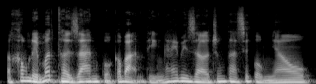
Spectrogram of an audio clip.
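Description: Deep-voiced man hosting a late-night stream. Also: animated, fast talker, mellow. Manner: greets viewers by name, chatty and joking. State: stuffy nose, coughing. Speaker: host of a live horror story reading channel. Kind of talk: livestream chat and story introduction.

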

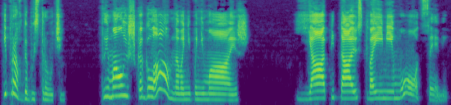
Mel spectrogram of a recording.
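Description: A woman's voice: high voice, dry recording, full character voice. Woman voicing a smug drawling dragon-spirit cat. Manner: drawling, purring, teasing. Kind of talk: audiobook character voice.

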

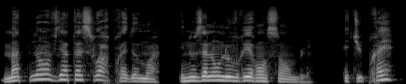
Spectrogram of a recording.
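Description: A reader voicing an old, bedridden grandfather in an audiobook, speaking in a hushed, eager voice pitched above the narration. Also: animated, moderate pace, close to an everyday voice. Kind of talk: audiobook reading.

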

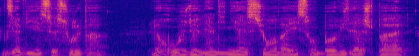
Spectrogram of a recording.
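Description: A man reading a classic novel aloud as an audiobook narrator, in a measured, even way. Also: fairly low pitch. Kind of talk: scripted narration.

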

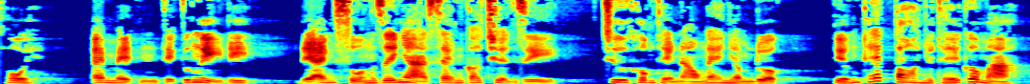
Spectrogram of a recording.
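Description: A woman's voice: lowish voice, normal speed, a little mellow, lightly acted. A woman voicing a worried young husband who speaks firmly and in a hurry. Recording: long hall reverb.

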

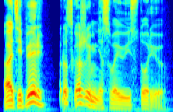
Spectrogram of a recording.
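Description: A man's voice: on the low side, wildly swooping pitch, moderate pace, creaky, no room sound, clean studio sound, exaggerated voice. Finn, a bold warrior chief, as a man voices him. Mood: kindly. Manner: forceful, ringing declarations. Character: proud, warm-hearted warrior chief, bold and commanding.

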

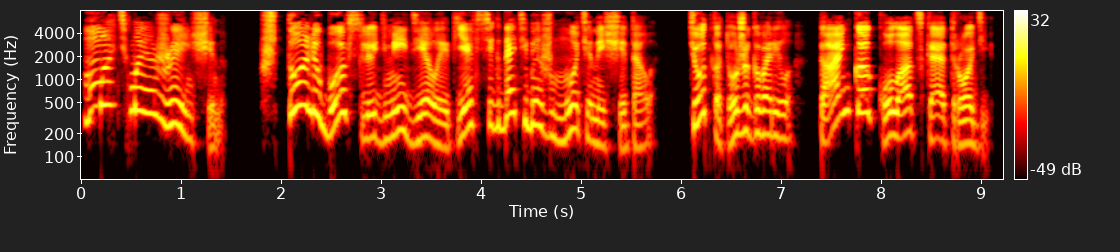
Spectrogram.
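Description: A woman's voice: medium pitch, huge pitch swings, moderate pace, no echo, clean studio sound. A woman voicing a brash, gossipy young female student who talks bluntly in chatty, teasing slang, as a character voice in an audiobook.

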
